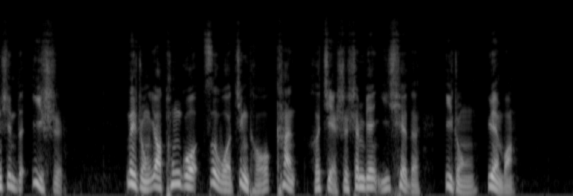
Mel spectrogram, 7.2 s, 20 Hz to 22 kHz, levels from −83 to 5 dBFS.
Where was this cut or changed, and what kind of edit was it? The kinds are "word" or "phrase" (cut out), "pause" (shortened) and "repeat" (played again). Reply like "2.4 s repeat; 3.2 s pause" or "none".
3.7 s pause; 5.4 s pause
